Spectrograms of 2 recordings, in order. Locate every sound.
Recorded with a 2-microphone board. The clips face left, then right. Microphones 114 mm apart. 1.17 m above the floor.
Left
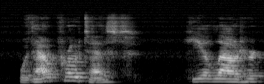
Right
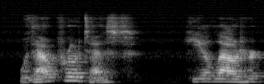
0.2 s a man speaking: 30° left (ahead or behind), 3 m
